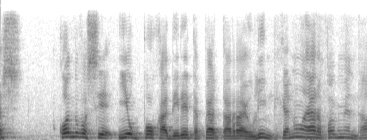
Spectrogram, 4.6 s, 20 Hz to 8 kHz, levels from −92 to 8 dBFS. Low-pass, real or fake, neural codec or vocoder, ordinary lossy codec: 7.2 kHz; real; none; none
